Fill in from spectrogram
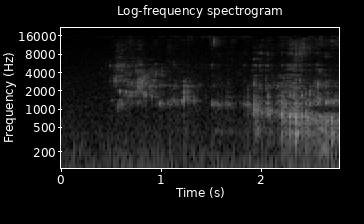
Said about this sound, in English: I'm going to plunge the coffee now. Okay. So. Oh, yeah. And now I'm going to pour the coffee.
